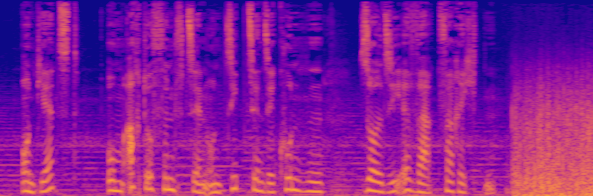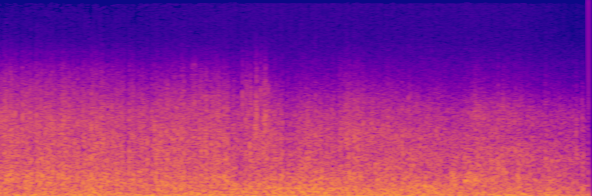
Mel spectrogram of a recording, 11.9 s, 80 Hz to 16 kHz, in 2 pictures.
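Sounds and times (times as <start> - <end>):
speech: 0.2 - 5.5
atomic bomb explosion roar: 5.2 - 11.8.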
